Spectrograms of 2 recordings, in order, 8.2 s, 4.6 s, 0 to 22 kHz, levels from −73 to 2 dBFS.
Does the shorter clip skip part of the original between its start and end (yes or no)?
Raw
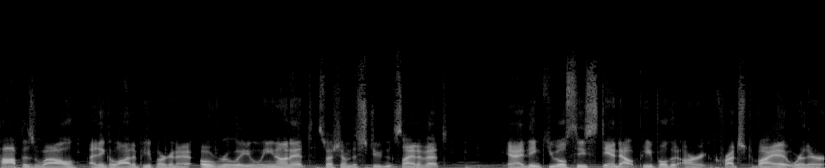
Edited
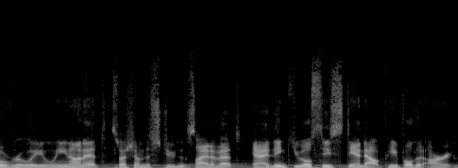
yes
